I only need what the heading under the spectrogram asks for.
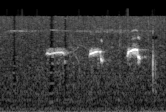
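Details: At a webcam-monitored nest on Gabriola Island, a bald eagle mantles prey as a younger bird waits to snatch it. Three or four sharp, high chirps, each a short whistle with a quick downward flick, sound above a faint low rumble.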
